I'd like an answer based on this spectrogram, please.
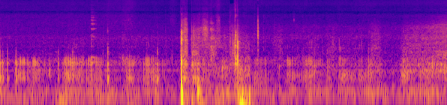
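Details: Steady low cat purr running the whole time, broken by a sharp loud click just before four seconds and a second knock soon after.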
